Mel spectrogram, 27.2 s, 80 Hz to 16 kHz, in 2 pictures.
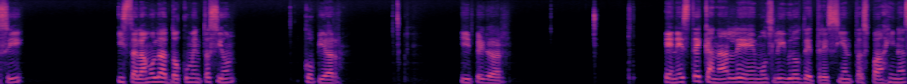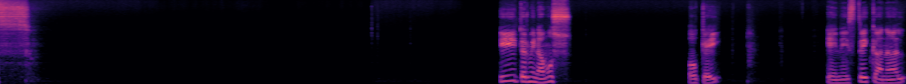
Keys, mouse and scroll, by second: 3.1-4.2 drag, 4.8-5.8 right drag, 6.9-9.0 right drag, 9.2 Return, 13.4-14.2 scroll down 1, 23.2-24.3 scroll down 2, 25.1-27.2 scroll up 2.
